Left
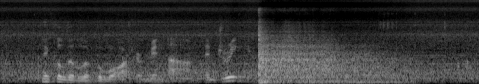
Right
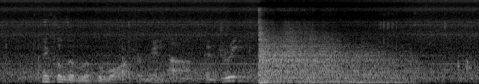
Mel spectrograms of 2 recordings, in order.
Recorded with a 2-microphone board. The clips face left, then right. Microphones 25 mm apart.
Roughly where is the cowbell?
I don't hear a cowbell.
